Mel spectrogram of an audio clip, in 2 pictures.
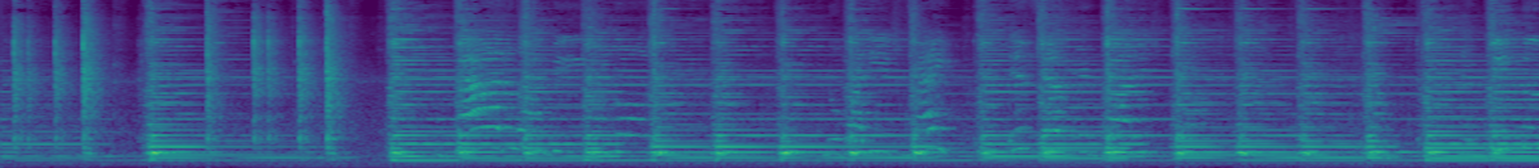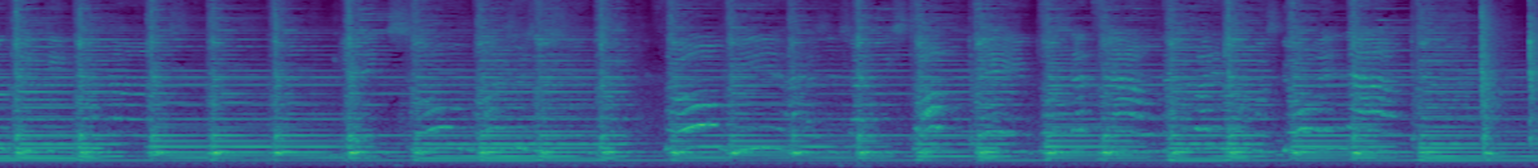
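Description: Acoustic guitar strummed in a steady, even rhythm, with a boy singing along; the singing comes in about four seconds in, after a short gap in the strumming.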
